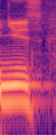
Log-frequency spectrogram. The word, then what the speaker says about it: NEOS: the equivalent of GB news it'll never work GB news goes out in the real Telly so uh news but it's spelled NEOS but it's new yes yeah that's the correct frustration an analyst that Anders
